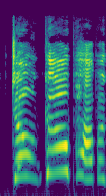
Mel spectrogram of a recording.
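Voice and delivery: put-on high, loud children crying; pleading cry. A narrator's reading. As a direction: beg their father to stay. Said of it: "cried Hope and Mercy".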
